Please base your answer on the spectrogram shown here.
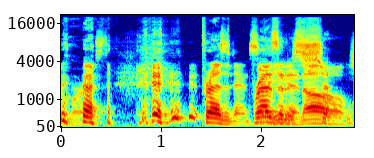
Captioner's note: laughter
